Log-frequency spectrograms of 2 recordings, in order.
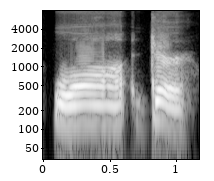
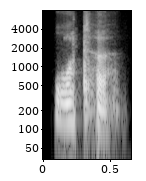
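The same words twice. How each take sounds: First: It is said in an American accent. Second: It is said in a London accent.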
